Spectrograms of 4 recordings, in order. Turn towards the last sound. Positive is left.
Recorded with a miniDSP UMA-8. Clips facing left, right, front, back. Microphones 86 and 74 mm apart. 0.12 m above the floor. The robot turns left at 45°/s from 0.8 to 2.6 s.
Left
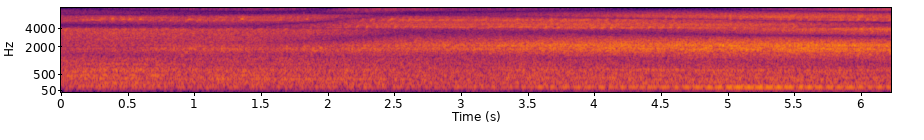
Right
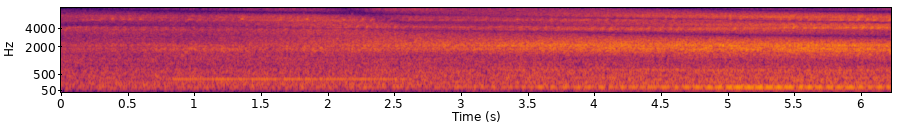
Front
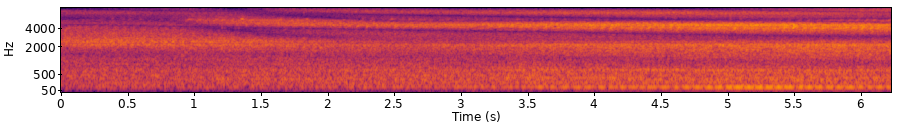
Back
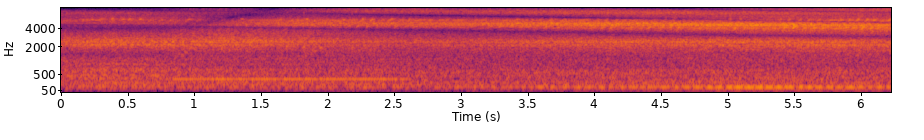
turn(degrees=-5)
